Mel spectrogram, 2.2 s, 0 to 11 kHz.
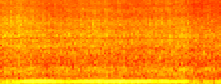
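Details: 7.3L Powerstroke diesel after a harness repair fixed it running on four cylinders, block heater on: deep, steady diesel rumble, even beat, no misfire or knock as the truck idles and pulls away; normal idle.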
